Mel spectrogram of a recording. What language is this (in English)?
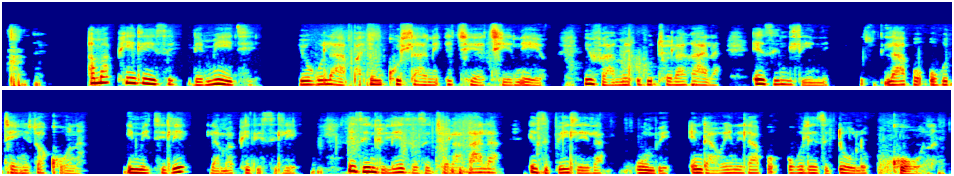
North Ndebele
